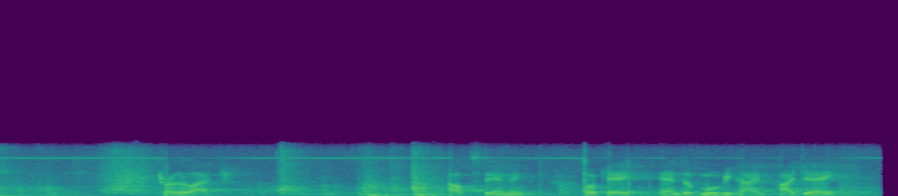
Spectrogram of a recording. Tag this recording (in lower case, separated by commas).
door, speech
